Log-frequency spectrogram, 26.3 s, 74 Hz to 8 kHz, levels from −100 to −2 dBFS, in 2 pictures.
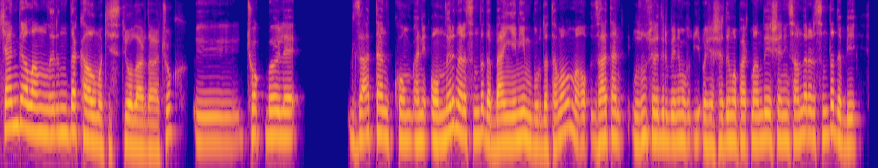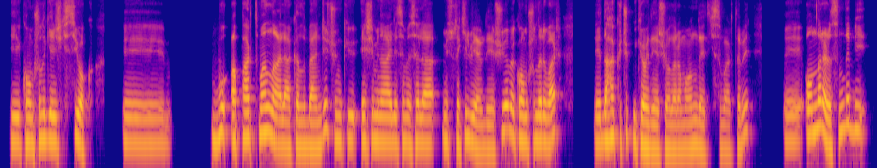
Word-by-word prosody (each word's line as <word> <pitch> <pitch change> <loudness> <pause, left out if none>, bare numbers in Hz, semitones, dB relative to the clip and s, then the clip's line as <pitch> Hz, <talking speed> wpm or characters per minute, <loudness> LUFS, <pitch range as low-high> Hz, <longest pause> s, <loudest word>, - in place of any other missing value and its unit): kendi 235 +2 +3
alanlarında 200 -1 +2
kalmak 155 -6 +2
istiyorlar 140 0 +1
daha 130 -1 -2
çok. 190 +9 -9
Eee, 155 -1 -4
çok 190 0 -4
böyle 180 - +2 0.8
zaten 175 +2 0
kom 165 -1 -1
hani 160 -1 0
onların 170 +8 +4
arasında 180 -2 0
da 150 -2 +2
ben 145 +1 +5
yeniyim 160 +1 +2
burada 145 -1 -1
tamam 170 +8 0
ama 165 -9 -1
u - - -20
zaten 165 +1 -1
uzun 160 +2 -1
süredir 170 -2 0
benim 160 +1 +1
o 155 0 -2
i 165 +1 -6
o - - 0
yaşadığım 155 +2 0
apartmanda 160 +1 0
yaşayan 165 0 0
insanlar 165 +3 0
arasında 180 +3 -1
da 150 -3 +1
bir, 145 0 -3 0.4
eee, 155 -1 0
komşuluk 155 +2 0
ilişkisi 155 +2 0
yok. 145 -6 +2 0.4
Eee, 145 - -4 0.7
bu 200 +6 +1
apartmanla 175 +3 +3
alakalı 140 0 0
bence 135 +11 0
çünkü 160 -3 -3
eşimin 155 +1 0
ailesi, 155 0 0
mesela, 150 0 0
müstakil 155 +1 -3
bir 150 - +2
evde 130 +1 -4
yaşıyor 200 - +1
ve 180 - +1
komşuları 155 0 +2
var. 190 +5 +2 0.5
Eee, 150 +1 0
daha 175 +2 +4
küçük 175 +1 -10
bir 155 - -2
köyde 135 -2 +3
yaşıyorlar 125 +1 -2
ama 130 +1 -4
onun 140 +1 -2
da - - +1
etkisi 125 +1 -9
var 125 -1 -7
tabii. 175 - -6 0.5
Eee, 80 0 -4
onlar 205 +5 +4
arasında 210 - +2
bir 205 -3 -4
160 Hz, 160 wpm, -23 LUFS, 150-180 Hz, 0.8 s, ben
